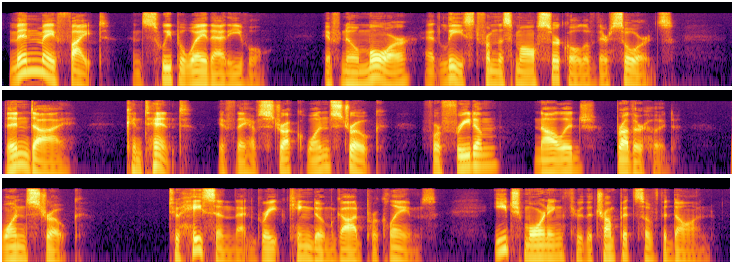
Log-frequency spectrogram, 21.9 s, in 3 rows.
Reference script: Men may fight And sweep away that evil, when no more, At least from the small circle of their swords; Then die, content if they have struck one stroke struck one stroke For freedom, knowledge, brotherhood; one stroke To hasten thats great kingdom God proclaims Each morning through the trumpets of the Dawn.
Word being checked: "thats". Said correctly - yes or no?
no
